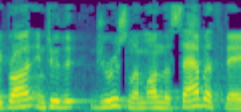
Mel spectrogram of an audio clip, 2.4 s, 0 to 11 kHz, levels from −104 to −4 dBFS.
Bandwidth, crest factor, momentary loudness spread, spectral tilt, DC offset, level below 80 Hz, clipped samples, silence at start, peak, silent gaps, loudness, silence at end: 9.8 kHz; 12 dB; 4 LU; -4.5 dB/octave; under 0.1%; -56 dBFS; 0.2%; 0 s; 0 dBFS; none; -13 LUFS; 0 s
